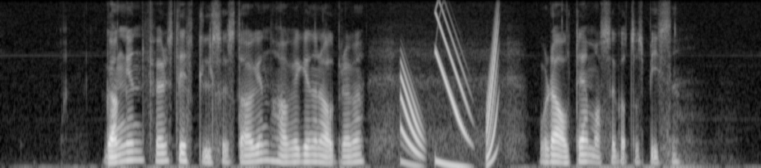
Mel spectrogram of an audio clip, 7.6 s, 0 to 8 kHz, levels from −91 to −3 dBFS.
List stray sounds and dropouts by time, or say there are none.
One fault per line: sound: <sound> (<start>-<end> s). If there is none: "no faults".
sound: chirp (4.0-5.0 s)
